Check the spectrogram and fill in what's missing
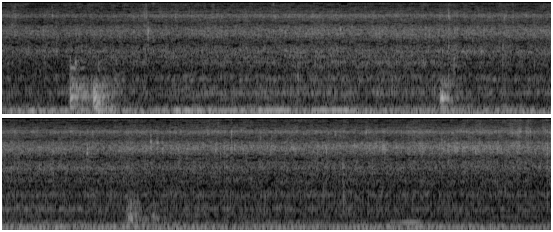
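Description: Onions and spices frying in a pan for kofta curry give a soft, steady sizzle at low volume, broken by a few faint stirring knocks.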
